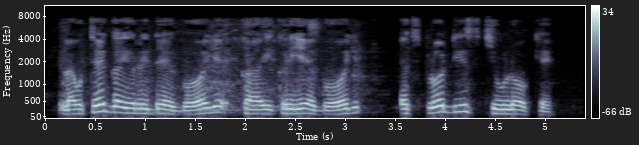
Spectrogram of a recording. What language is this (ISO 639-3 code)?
epo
